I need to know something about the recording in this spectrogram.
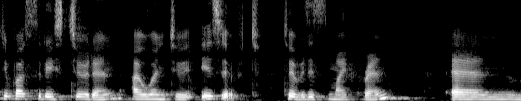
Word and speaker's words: Egypt: Now in English, the gy sound is quite hard, so "Egypt." I think she said something like Egypt or Egypt.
